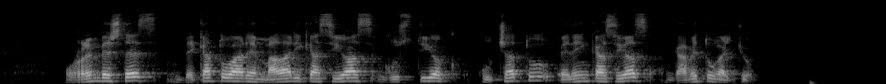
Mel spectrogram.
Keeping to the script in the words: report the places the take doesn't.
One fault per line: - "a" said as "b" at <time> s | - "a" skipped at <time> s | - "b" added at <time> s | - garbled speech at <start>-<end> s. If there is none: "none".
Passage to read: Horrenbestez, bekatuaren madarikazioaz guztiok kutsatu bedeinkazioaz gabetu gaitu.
none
